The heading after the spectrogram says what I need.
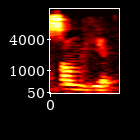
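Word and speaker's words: སངས་རྒྱས: Вот, поэтому они сделали свое новое слово, которое по-тибетски звучит как «санге».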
